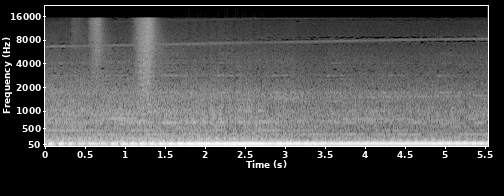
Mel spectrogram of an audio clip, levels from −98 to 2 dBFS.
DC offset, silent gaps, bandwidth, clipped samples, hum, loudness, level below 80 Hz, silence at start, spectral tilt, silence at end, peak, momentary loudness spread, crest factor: under 0.1%; none; 15.5 kHz; 0.9%; none; -9 LUFS; -8 dBFS; 0 s; -6.5 dB/octave; 0 s; 0 dBFS; 8 LU; 6 dB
